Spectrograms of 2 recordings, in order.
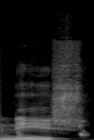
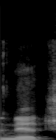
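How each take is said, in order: First: It is said in a general, non-Oklahoma way. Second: It is said the way Oklahomans say it.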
